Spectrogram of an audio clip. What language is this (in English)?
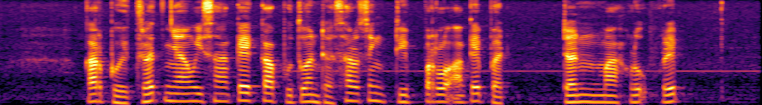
Javanese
